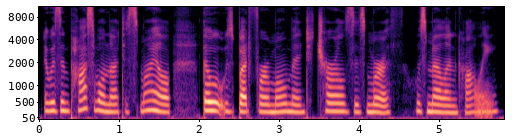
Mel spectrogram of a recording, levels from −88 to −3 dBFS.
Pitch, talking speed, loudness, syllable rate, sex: 230 Hz, 165 wpm, -19 LUFS, 5.2 syllables/s, female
